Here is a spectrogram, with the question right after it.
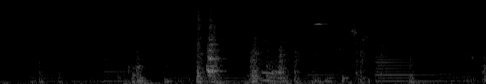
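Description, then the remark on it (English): A chair creaks and squeaks, with several strained groans and sharper cracks as it shifts under the weight of a person sitting in it, the creaking coming in uneven bursts over a few seconds. “That's uncomfortable for me now, but is that less creaky?”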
